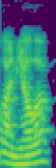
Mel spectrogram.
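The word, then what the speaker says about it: Aniela: It's called Anyella. It's not at all spelled like it sounds. It's A-N-I-E-L-A.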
